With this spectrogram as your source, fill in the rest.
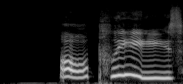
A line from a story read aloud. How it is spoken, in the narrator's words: Lot sobbed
